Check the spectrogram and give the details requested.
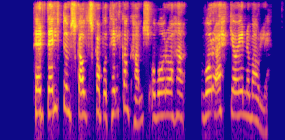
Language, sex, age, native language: Icelandic, female, 50-59, Icelandic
